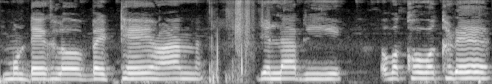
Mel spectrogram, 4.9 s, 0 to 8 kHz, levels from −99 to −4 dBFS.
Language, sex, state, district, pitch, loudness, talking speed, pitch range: Punjabi, male, Punjab, Kapurthala, 200 Hz, -14 LUFS, 110 wpm, 190-210 Hz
